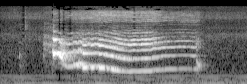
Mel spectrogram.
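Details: Maggie, a female West Highland White Terrier kept as a pet in Germany, gives one drawn-out whine of about one and a half seconds. It starts high, slides down, then holds a steady tone before stopping abruptly. The room is otherwise quiet.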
